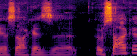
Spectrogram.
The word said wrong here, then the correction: Ahsoka: Am I saying that right? A- Ahsoka. – Ahsoka. Ahsoka. Ahsoka. Oh, Ahsoka.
